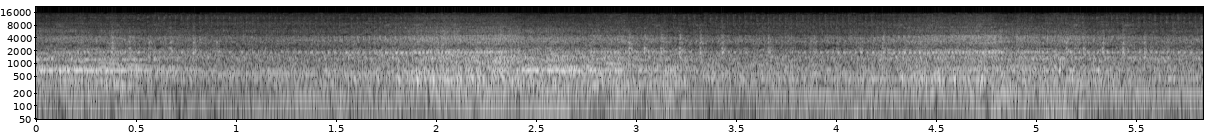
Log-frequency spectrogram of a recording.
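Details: 2015 VW Golf Variant 1.4 TSI at 3,000 km: fast light ticking about four a second over a steady idle, like a lifter tapping; owner suspects lubrication sometimes failing, dealer has not found the cause.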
